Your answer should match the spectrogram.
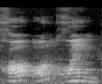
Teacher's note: یہ خو اور غین کی آواز منہ کی طرف جو حلق کا حصہ ہے وہاں سے ادا ہوتے ہیں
